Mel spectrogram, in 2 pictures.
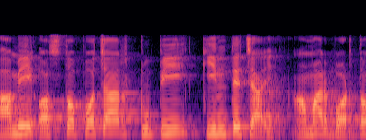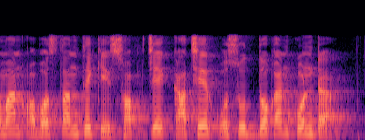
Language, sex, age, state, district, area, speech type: Bengali, male, 45-60, West Bengal, Nadia, rural, read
